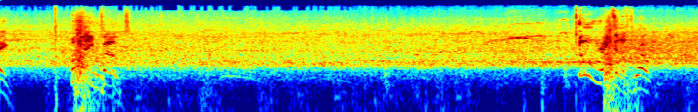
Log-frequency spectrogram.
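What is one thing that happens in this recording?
Wrestlers slam onto the ring mat with heavy thuds.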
